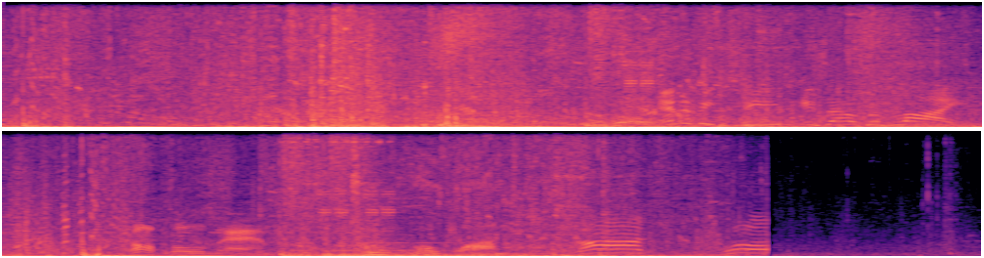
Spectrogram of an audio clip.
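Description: A staff weapon fires crackling energy blasts.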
